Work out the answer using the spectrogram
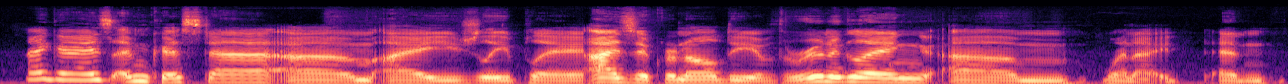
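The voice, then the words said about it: Sick, altered voice. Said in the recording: “my voice is deeper actually even than this right now. This is just smelly cat sick voice.”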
